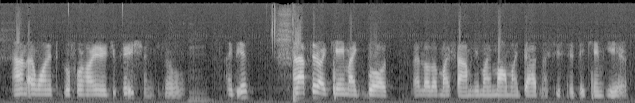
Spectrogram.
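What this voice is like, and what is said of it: Non-native English accent. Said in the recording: “I wanted to learn it in American accent, which I couldn't. I keep my accent.”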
